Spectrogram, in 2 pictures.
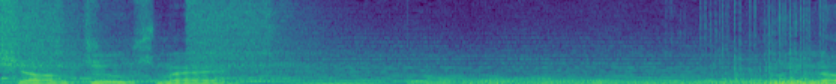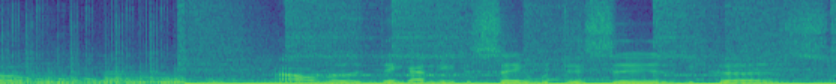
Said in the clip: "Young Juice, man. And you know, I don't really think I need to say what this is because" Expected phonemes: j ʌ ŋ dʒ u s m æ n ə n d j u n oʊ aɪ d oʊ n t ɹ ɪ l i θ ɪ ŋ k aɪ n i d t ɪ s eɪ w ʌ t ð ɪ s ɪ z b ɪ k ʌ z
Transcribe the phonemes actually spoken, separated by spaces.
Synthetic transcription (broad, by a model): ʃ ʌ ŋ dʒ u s m æ n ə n j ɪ n oʊ aɪ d oʊ n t ɹ ɪ l i θ ɪ ŋ k aɪ n i d t ɪ s eɪ w ʌ t ð ɪ s ɪ z b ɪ k ʌ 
